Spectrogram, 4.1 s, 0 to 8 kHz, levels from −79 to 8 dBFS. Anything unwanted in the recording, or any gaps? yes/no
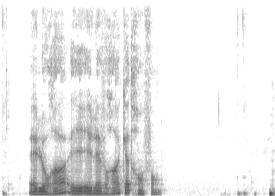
no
